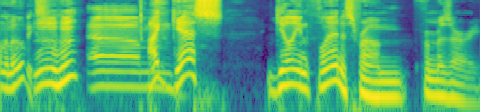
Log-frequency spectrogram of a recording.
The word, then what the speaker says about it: Gillian: things did you say Gillian huh it's not Gillian no it's Gillian God this world blows my mind I guess the name starts with a G and it's spelt like Gillian it's Gillian usually immediately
